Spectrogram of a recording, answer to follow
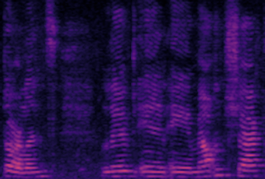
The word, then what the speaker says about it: Darlings: The Darlings, usually pronounced Darlins, lived in a mountain shack somewhere in the mountains neighboring Mayberry.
